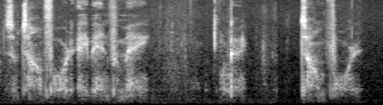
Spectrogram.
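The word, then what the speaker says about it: Ébène Fumé: I'm gonna look up and see how that's pronounced. Okay, it's Eben Fumé. So Tom Ford, Eben Fumé. Okay. Tom Ford, Eben Fumé.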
